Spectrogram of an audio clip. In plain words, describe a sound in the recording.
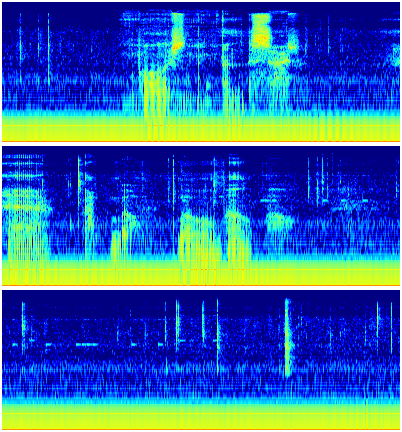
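Soft menu clicks tick now and then.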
